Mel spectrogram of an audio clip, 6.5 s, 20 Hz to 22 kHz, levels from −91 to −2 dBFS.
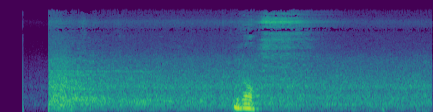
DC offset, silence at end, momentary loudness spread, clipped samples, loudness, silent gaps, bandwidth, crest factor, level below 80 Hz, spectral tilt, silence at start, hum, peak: under 0.1%; 0 s; 17 LU; under 0.1%; -27 LUFS; none; 16.5 kHz; 24 dB; -56 dBFS; -5 dB/octave; 0.7 s; none; -4 dBFS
